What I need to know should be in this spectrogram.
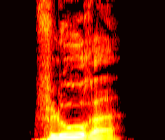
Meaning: nominative/accusative/genitive plural of Flur
- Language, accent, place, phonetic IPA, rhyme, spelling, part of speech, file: German, Germany, Berlin, [ˈfluːʁə], -uːʁə, Flure, noun, De-Flure.ogg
